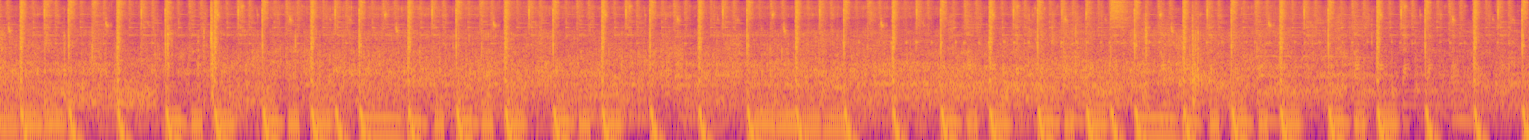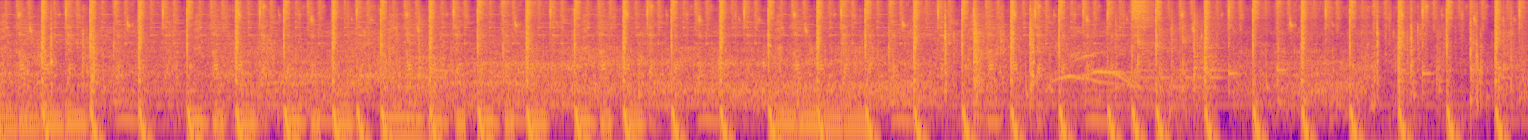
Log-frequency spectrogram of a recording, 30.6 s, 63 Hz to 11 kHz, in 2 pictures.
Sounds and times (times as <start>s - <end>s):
Music: 0.0s - 30.5s
Skateboard: 0.0s - 30.5s.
